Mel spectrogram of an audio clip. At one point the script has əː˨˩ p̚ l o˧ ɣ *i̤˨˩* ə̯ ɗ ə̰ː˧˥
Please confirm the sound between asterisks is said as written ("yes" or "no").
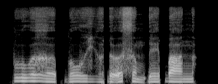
yes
